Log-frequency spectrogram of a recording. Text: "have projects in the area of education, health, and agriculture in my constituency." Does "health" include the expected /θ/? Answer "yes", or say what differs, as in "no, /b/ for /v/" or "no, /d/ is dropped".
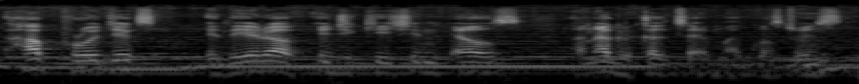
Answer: no, /s/ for /θ/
